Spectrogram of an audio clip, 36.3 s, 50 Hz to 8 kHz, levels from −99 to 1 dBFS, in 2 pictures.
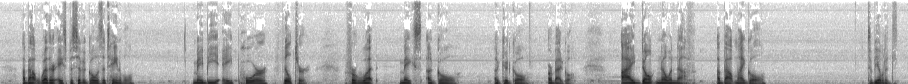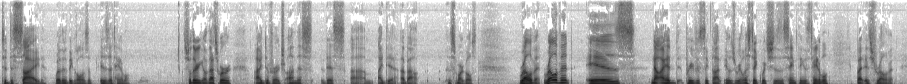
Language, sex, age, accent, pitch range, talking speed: English, male, 40-59, American, 90-110 Hz, 135 wpm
